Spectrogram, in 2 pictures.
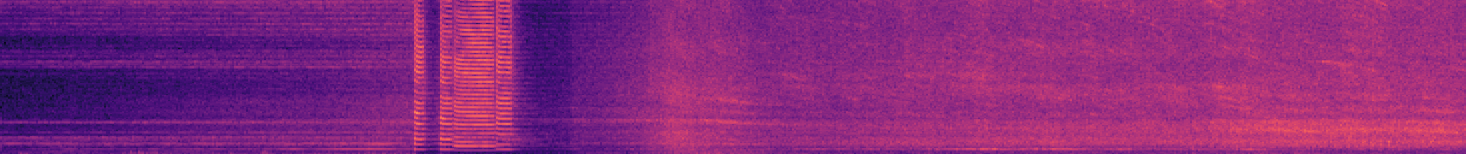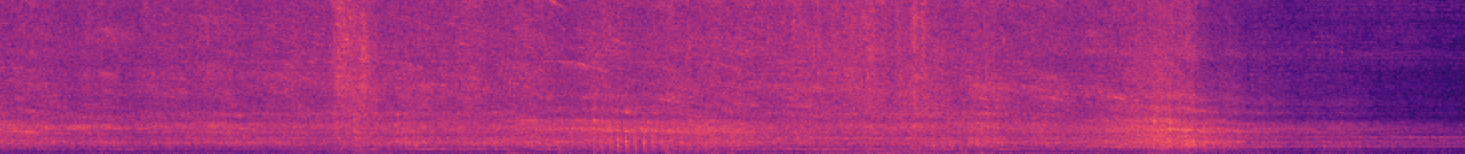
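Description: A train sounds a short, loud horn with a falling second note as it approaches, then passes through at speed for about twenty seconds, the running noise building to a peak shortly before the end and then fading away.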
